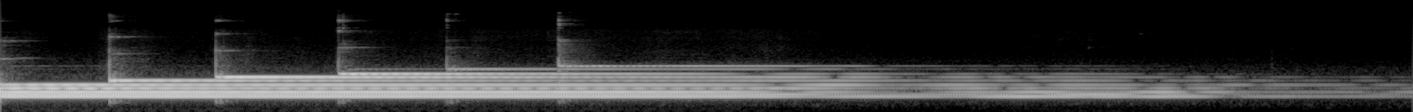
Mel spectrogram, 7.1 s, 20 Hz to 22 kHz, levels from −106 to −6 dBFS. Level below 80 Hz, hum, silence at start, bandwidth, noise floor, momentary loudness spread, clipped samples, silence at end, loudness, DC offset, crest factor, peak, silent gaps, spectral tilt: under -90 dBFS; none; 0 s; 11 kHz; -56 dBFS; 18 LU; under 0.1%; 0.85 s; -27 LUFS; under 0.1%; 14 dB; -14 dBFS; none; -0.5 dB/octave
